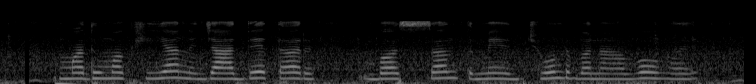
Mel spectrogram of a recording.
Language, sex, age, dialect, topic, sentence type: Magahi, female, 18-24, Central/Standard, agriculture, statement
